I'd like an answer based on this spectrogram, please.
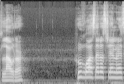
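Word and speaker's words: Lauda: Nicky Lauder? Pronounced louder.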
